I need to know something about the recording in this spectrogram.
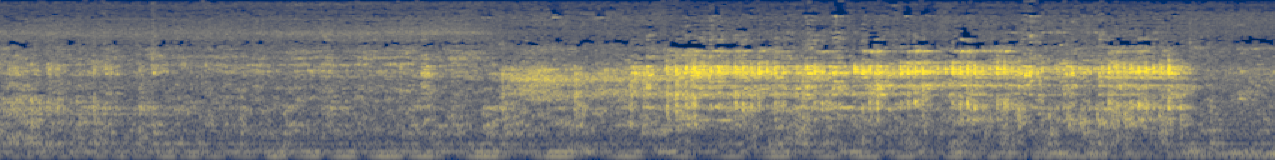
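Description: Truck-mounted borewell drilling rig at work, its engine running with a steady low pulsing drone while it drills with compressed air. About three seconds in, a louder hiss joins in over the engine.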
